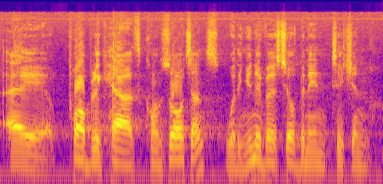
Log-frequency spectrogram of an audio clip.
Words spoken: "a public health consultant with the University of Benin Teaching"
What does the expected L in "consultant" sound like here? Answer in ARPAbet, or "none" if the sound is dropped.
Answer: L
